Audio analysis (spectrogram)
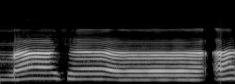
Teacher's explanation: أي سختی کے ساتھ، أي صورة ما، غنہ کریں گے ماں کے اوپر۔ شاء 5 سیکنڈ تک لمبی کریں گے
